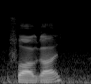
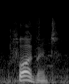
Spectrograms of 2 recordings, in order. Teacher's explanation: a handful of really common words ending in oil that in Munster Irish actually end in int.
